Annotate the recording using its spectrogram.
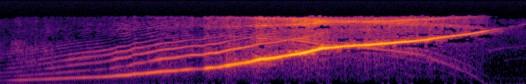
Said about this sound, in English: I'll play an oscillator for you. You write down a mental note of where you can't hear anymore.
